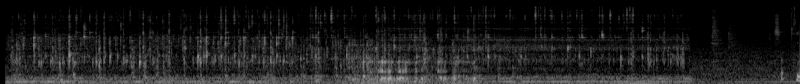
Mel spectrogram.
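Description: Mr. Coffee drip coffee maker brewing: coffee trickling and dripping into the glass carafe, with many small pops and clicks over a low steady hum. The sound stops abruptly about seven seconds in.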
